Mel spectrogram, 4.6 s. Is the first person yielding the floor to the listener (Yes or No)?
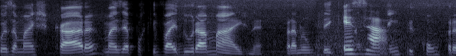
No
